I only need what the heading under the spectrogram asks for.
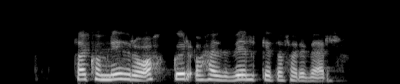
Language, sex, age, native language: Icelandic, female, 30-39, Icelandic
